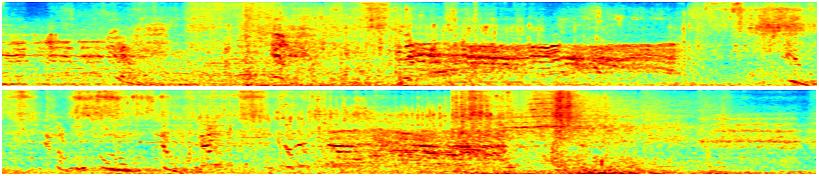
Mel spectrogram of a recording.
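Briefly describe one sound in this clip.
A huge creature growls and roars with a deep rumble.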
